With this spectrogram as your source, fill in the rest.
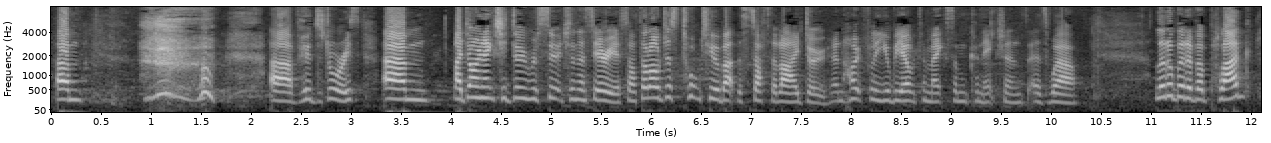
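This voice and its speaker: New Zealand woman, conference speaker, quick and chatty, self-deprecating, voice sits a touch high. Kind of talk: academic conference presentation. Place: lecture hall.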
